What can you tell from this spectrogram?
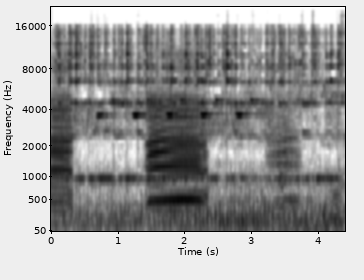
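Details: Village cows moving in the morning toward the pen: a short moo, then a long, even, drawn-out moo and a brief softer one, all under continuous clanging cowbells.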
